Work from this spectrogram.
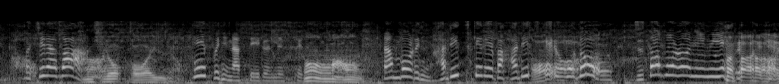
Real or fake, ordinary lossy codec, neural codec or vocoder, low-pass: fake; none; codec, 16 kHz, 8 kbps, FunCodec, trained on LibriTTS, 25 frames a second; none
